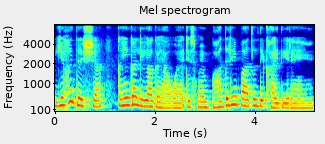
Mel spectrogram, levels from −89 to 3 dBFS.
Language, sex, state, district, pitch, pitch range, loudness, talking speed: Hindi, female, Uttar Pradesh, Varanasi, 210 Hz, 170-240 Hz, -15 LUFS, 185 wpm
